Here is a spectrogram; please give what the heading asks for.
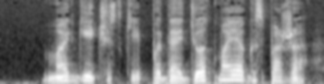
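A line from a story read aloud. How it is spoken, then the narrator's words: Half-whispered clarification. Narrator (Russian): почему-то полушепотом уточнил Зигфрид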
